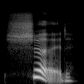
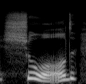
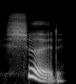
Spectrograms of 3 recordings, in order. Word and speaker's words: should: The correct pronunciation is should. It rhymes with good and would. The L is silent in normal speaking. We don't say shul. We say should quickly.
